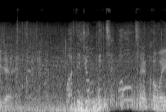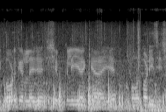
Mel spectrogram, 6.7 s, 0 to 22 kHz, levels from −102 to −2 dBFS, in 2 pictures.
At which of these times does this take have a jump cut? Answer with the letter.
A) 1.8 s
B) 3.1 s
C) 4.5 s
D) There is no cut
D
